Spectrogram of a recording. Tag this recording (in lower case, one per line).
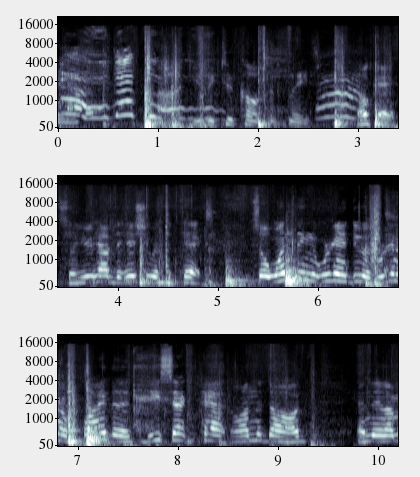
speech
